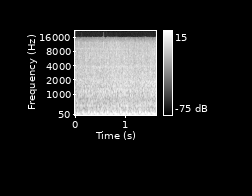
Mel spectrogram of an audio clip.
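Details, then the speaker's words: Imported car just picked up from the port, misfiring: rough, uneven low idle pulsing six–seven times a second, shaking, hesitating and sometimes stalling; misfire suspected, not confirmed. "So again, I'm not really sure if you guys can really hear this or not, but it sounds rough. Very rough actually."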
